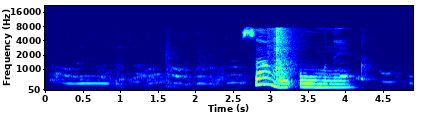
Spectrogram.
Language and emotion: Russian, sad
